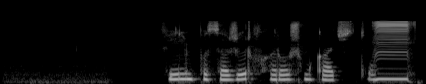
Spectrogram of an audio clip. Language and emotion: Russian, neutral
